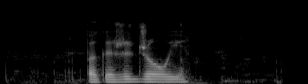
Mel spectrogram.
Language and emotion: Russian, neutral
